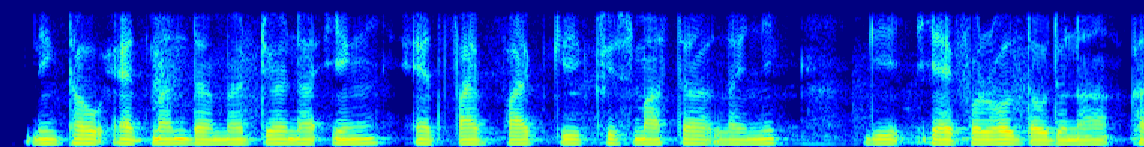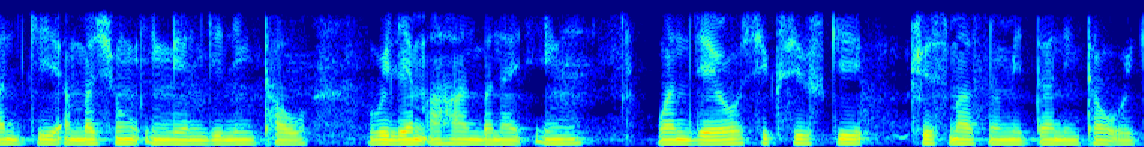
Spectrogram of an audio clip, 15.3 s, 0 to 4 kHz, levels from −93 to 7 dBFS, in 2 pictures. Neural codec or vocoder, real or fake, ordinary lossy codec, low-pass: none; real; none; 3.6 kHz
